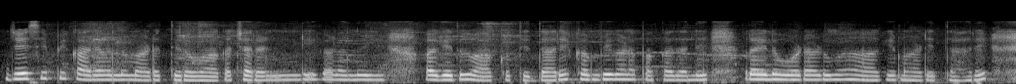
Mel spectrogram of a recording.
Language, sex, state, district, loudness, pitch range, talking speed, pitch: Kannada, female, Karnataka, Bangalore, -16 LUFS, 200-230 Hz, 70 wpm, 215 Hz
